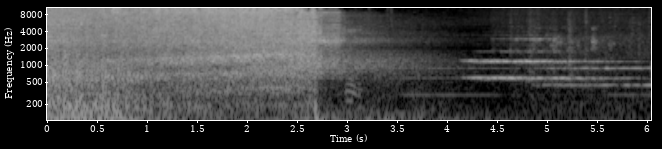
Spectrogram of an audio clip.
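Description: Film trailer soundtrack: a loud explosion-and-fire effect, a dense rush of noise that cuts off abruptly about two and a half seconds in, then held, sustained music notes that build up one after another.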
